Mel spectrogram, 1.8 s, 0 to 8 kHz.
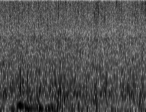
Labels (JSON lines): {"label": "biophony", "recorder": "SoundTrap 300"}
